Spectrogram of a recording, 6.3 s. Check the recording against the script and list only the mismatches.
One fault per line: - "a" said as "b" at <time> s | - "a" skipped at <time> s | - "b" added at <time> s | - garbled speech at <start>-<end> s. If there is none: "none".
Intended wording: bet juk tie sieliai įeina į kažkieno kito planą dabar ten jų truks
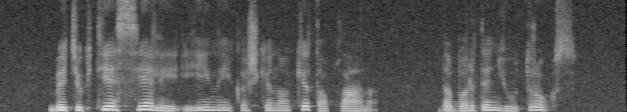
none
